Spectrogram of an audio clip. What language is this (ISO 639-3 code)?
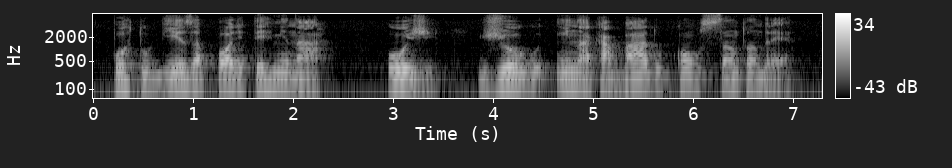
por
